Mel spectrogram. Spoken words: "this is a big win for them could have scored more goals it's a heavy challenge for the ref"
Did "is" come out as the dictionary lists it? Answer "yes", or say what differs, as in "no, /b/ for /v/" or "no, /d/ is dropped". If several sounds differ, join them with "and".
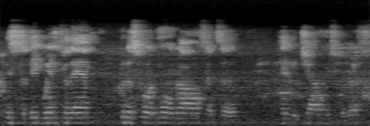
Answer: yes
